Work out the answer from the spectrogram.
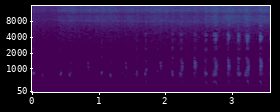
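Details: Chukar partridge calling in a brisk, rhythmic run of short chuck notes, about two per second, starting soft and growing louder and denser toward the end over a faint hiss.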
